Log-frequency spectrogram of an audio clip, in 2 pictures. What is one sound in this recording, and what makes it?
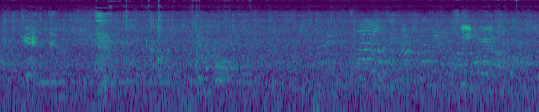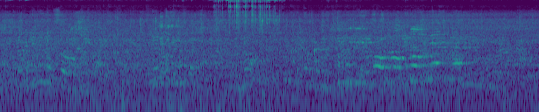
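A crowd of people chatters nearby on a busy street outdoors.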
